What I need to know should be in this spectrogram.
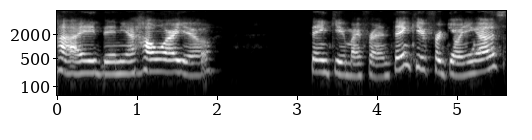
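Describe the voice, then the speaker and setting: A woman's fairly high voice with ordinary pitch variation, a very slow pace and long, frequent pauses. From Cuba. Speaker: talk show host. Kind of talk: casual interview.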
